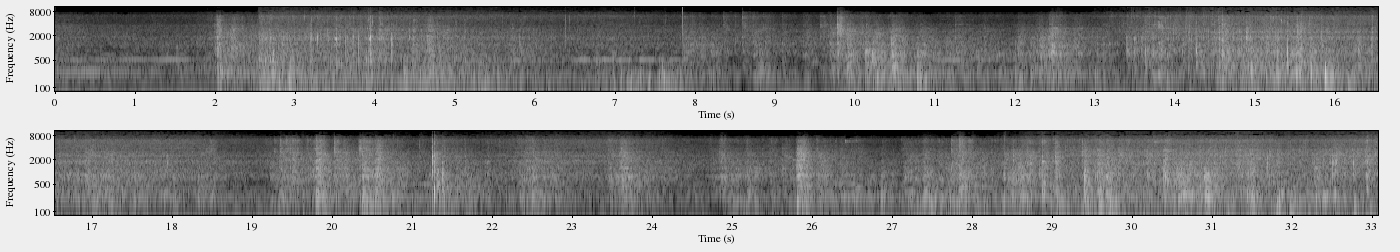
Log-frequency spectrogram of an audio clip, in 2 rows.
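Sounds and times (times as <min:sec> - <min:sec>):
rockfall rumble: 0:02.5 - 0:06.3, 0:13.3 - 0:24.1, 0:28.4 - 0:33.0
falling stones clattering: 0:02.6 - 0:05.2.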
